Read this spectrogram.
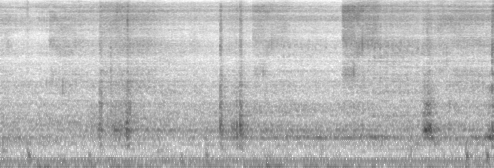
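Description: A sword swishes and strikes with sharp hits.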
